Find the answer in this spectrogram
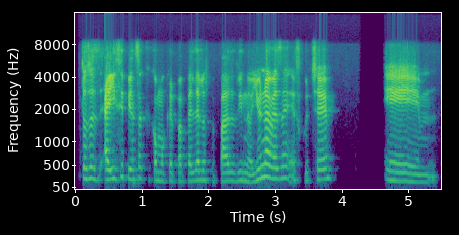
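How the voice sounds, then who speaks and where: A co-host from Ecuador speaks at a middle pitch in a relaxed, thoughtful way. It's a conversational style, with the occasional lively aside. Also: moderate pace. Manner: thoughtful, storytelling, animated asides. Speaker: podcast co-host. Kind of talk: casual conversation.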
